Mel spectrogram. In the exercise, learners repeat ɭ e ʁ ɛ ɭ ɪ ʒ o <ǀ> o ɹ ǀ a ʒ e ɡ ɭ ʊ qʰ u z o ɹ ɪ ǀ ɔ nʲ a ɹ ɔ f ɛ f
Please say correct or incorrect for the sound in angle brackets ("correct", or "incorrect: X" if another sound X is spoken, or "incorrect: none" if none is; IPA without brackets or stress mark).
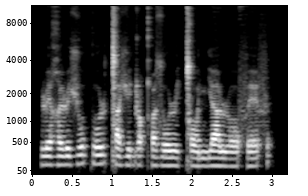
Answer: incorrect: k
